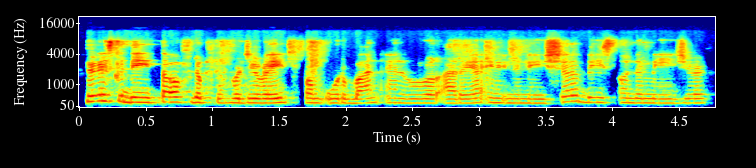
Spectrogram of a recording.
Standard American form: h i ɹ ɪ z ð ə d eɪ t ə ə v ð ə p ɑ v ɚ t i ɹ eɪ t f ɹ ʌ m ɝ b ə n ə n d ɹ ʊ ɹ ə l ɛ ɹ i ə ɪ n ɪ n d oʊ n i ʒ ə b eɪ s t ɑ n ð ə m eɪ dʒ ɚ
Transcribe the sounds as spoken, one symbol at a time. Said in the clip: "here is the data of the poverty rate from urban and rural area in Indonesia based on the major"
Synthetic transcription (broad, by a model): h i ɹ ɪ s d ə d eɪ t ə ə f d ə p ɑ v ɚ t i ɹ eɪ t f ɹ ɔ m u b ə n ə n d ɹ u ɹ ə l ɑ ɹ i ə ɪ n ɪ n d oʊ n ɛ ʃ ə b eɪ s t ɑ n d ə m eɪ dʒ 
